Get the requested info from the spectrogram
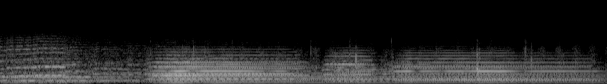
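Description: Orchestral film score with held brass chords, swelling louder about a second and a half in and moving to a new chord around the middle.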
